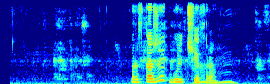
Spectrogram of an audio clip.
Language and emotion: Russian, neutral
